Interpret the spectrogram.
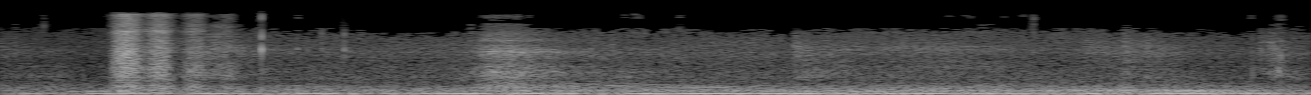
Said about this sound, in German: Und das Geräusch vom Staubsauger kann einfach auch da sein.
